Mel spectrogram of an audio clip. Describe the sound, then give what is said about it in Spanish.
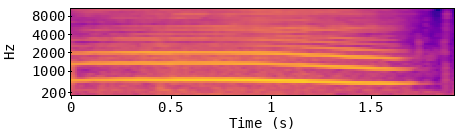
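A human voice imitates a cat's closed-mouth, throaty meow made with the throat: one sustained, nasal, slightly falling tone lasting under two seconds, fairly loud, with no talking over it. “También de repente hacen un ruido como un maullido, pero con la boca cerrada, con la garganta.”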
